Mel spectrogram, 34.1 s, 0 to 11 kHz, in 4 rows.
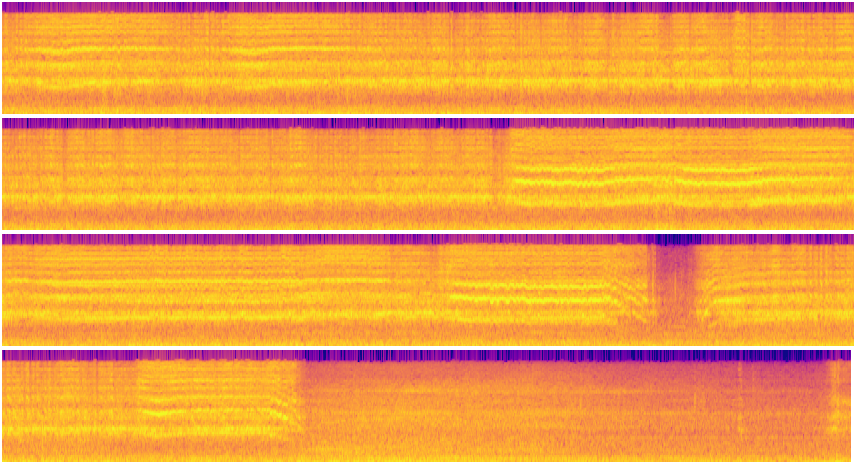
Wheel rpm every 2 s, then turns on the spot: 230, 230, 230, 230, 230, 230, 230, 220, 230, 210, 230, 150, 180, 230, 80, 0, 0.
28-30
